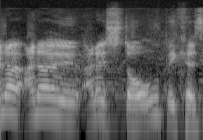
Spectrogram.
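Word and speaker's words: Stawell: so well in Victoria it looks like it's pronounced stat well oh stole that well and it's proud I've only been to Melbourne once I was like so I I know I know I know stall because it's on the road to Melbourne from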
